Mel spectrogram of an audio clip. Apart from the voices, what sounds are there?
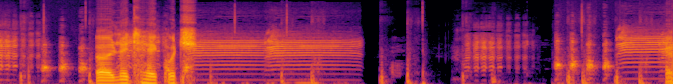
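sheep bleating in a video game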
